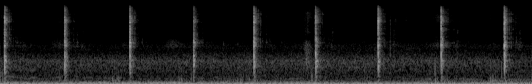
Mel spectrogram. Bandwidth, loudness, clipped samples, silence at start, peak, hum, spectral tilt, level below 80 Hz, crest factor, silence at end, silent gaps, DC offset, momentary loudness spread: 17 kHz; -29 LUFS; under 0.1%; 0 s; -2 dBFS; none; -0.5 dB/octave; -44 dBFS; 30 dB; 0 s; none; 2%; 19 LU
